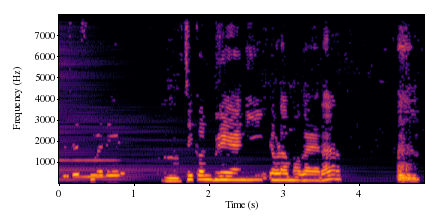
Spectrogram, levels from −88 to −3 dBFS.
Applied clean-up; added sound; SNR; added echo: classical method spectral subtraction.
